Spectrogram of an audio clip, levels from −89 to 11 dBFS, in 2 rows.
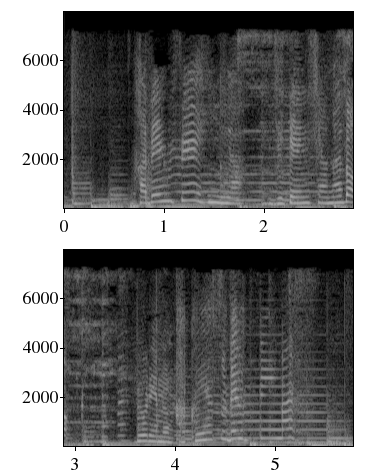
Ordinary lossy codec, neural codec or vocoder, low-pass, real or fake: MP3, 48 kbps; codec, 16 kHz, 2 kbps, X-Codec, HuBERT features, trained on general audio; 7.2 kHz; fake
